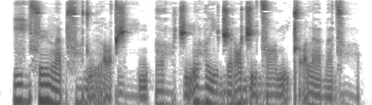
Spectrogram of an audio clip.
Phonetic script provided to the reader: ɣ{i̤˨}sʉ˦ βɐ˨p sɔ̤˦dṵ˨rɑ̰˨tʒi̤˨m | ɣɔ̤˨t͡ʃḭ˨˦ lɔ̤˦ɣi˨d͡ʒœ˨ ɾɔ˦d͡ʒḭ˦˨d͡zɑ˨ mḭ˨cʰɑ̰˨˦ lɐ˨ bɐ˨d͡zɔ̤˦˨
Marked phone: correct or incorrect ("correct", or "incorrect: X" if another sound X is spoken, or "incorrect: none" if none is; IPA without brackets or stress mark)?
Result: incorrect: i̤˦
